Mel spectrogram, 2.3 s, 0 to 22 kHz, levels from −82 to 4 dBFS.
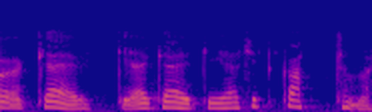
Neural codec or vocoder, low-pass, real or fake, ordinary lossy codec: codec, 16 kHz, 16 kbps, FunCodec, trained on LibriTTS, 50 frames a second; 7.2 kHz; fake; none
